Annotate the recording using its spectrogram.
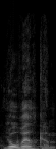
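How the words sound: It is said in an English accent.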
